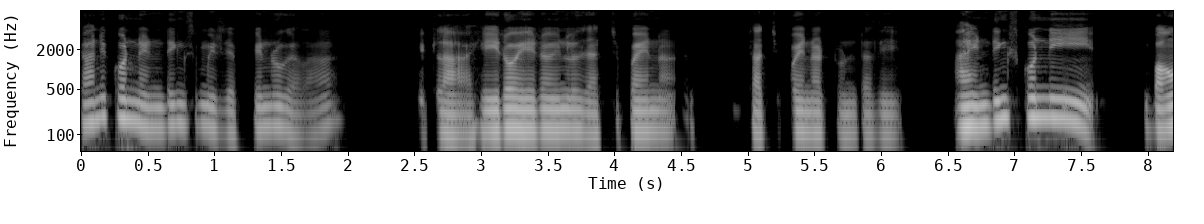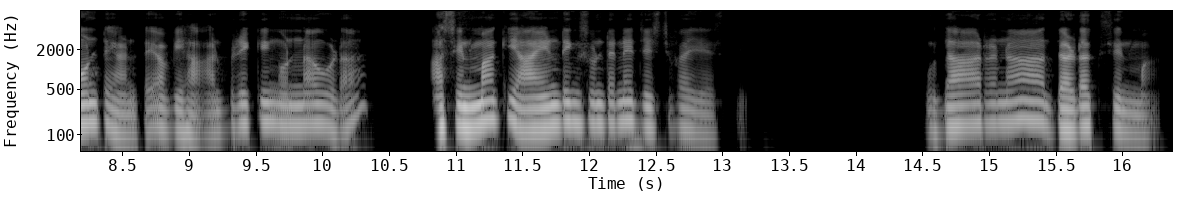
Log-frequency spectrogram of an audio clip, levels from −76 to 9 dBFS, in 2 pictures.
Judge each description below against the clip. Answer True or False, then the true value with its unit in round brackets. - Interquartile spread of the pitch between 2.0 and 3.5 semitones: False (4.2 semitones)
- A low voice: True (130 Hz)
